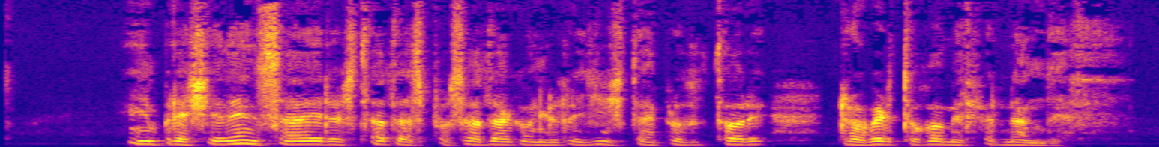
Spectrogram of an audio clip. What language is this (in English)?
Italian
